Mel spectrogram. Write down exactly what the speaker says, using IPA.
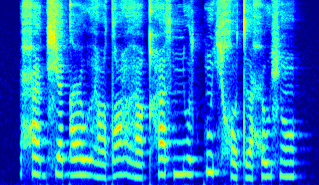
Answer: ħæ˦ɡɕæ˦ɡʕu˧ ɦæ˨dˤo˦ ɦa˨qʰɛ˦sɲu˦z kʷẽ˦ç χo˨tə˨ħu˦ɕõ˦

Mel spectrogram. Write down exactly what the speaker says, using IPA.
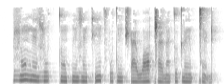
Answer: ɮõŋẽ ɮutːõpĩɮẽ kʼĩt͡sʼutĩt͡ʃʼæ wɒǁæɳæ̃tut ɳẽpǀẽɖ

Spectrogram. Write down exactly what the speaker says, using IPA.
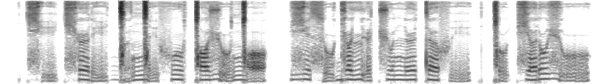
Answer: t͡ɕʰḭt͡ɕʰø ɾḭɡ͡ǀə̰ ŋ͡ǀḭfuǀɔ ʒṵŋ͡ǀɔ̰ | ʑisṵɡʲɔ lʲə̰t͡ʃu nøtəfḭ | ǀṵt͡ɕəɾu ʑṵ

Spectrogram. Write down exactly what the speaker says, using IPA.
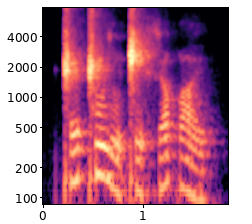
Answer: ǁø˧˥ ǁõ˥ zõ˧˩ǁẽ˧˩xsø˧˥ qʷa˧˩ɪ̯

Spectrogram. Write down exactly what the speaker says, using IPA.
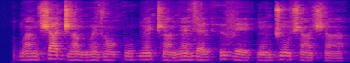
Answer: bã˨ŋʃa˦d͡ʒã˨ ɡʷɛ̃˨zɔ̃˨ku˧ bɛ̃˧t͡ʃã˨ɡɛ̃˧ zɛ˨lhɨ˦veː˨k͡pũ˨ d͡ʒũ˦ʃã˨ ʃã˨

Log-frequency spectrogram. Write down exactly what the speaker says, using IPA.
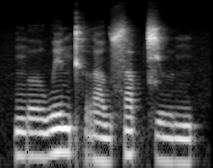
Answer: ŋɤː˧we˥˩nkʰra˨˩w sa˥˩p̚t͡ɕɯ˨˩ŋ

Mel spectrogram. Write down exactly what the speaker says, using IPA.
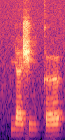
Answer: jæʃiː kœ

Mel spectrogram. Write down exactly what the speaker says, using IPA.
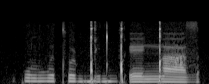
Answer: kulvɯtʰuɖɡ͡ǃid ǃʼe ŋ͡ǃaz

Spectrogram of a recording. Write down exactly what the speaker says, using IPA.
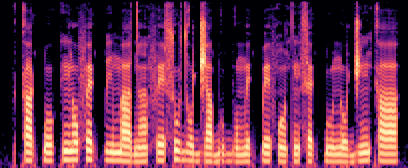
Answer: ka˨k͡po˨kĩ˨˦ ɾɔ˦fɛ˦ k͡pi˧ma˨dã˨ fe˧su˦do˧ d͡ʒa˧bu˧ bo˨me˧ k͡pe˧fɔ̃˨tĩ˨sɛ˨˦ k͡pu˧no˧ d͡ʒĩ˦ka˦

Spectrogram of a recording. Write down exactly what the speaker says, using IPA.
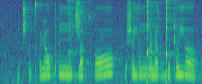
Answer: t͡ʃʼəkʼʊɳɔ pʼʌŋ͡ǃɪt͡ɕɒ t͡sʼɔ | ʂɪjʌŋ͡ǃɒɳʌ ɡ͡ǃʊʈʊ jʌ

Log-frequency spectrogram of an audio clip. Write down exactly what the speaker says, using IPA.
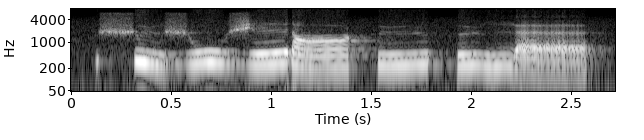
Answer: ʃy˥˩ʒu˧˥˧ʒe˧˥ ɾɑ˩˧ xy˧˥θy˧˥˧ŋæ̰˥˩

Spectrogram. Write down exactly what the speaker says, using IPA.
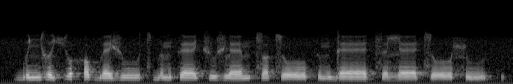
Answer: bəɲ ɣəçohɔ bɛ ʒuːt͡sbɛm kɛːt͡ʃuʒlɛːmt͡sɔ t͡soːkʏm ɡɛːt͡səɮɛːt͡soː ɬuθ

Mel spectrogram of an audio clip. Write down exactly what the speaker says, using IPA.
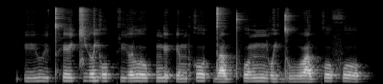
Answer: ʔiː˩˧ʋi˩˧ t̪ʰeː˧˥t͡ɕi˧˥ə̯joː˧˥ ki˩˧ə̯loː˧p̚ ŋe˧˥ʔe˩m koː˥˨t̚da˩wpʰo˧˥n ɲo˧˩jduː˩ ʋa˧˩wko˥˨foː˥˨

